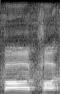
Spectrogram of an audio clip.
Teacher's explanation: तो दंत्या में दंत वर्ण जिह्वा ग्रहण करना, जिह्वा के अग्रभाग से उच्चारित किए जाते हैं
